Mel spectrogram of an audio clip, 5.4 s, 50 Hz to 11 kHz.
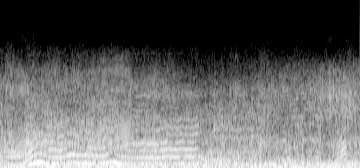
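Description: Beta 300 RR two-stroke enduro motorcycle engine running hard on a sand straight. Its pitch climbs about half a second in, holds, and drops around three seconds in, over a steady low rumble.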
